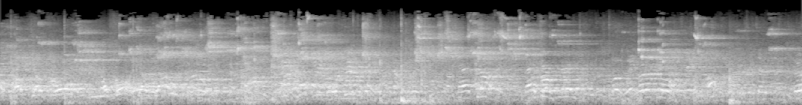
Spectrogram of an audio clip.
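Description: Basketball being dribbled on a hardwood gym floor, with repeated sharp bounces, amid short pitched squeaks of sneakers and players' and spectators' voices, all echoing in a large gymnasium.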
